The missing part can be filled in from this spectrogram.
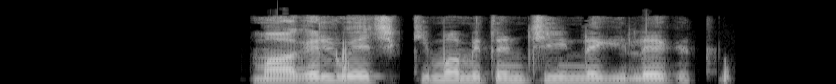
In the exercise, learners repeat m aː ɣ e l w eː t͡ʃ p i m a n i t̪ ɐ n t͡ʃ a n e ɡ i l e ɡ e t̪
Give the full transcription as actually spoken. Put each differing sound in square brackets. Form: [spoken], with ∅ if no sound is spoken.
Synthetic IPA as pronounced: m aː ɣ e l w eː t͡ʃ [k] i m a [m] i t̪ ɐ n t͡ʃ [i] n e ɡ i l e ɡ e t̪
